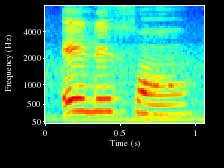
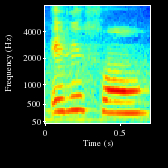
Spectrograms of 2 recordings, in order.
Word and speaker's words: éléphant: Deuxième mot, un éléphant. On a dit le PH se prononce quoi? Se prononce F. Donc oui, ici dans le mot un éléphant, j'entends le son F.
